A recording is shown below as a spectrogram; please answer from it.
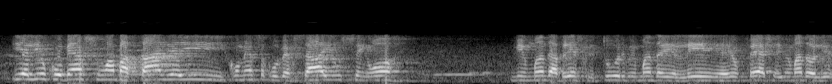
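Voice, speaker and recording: An older man giving an earnest, exhorting church testimony, often asking "não é?". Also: high-pitched. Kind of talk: sermon-like testimony. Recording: tinny lo-fi recording in echoey room, faint hiss.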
